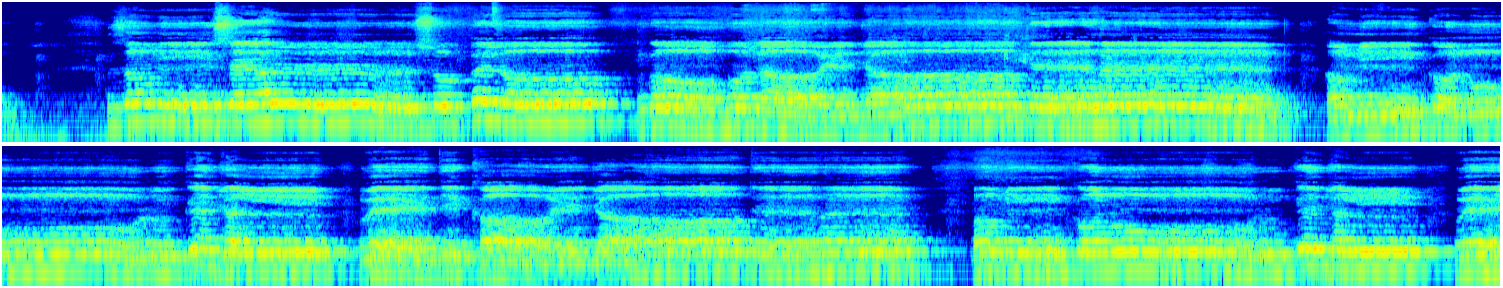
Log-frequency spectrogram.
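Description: An elderly man reciting a naat, a devotional poem in praise of the Prophet, solo and unaccompanied. He chants it in long held, wavering melodic phrases, with short pauses for breath every five to seven seconds.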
